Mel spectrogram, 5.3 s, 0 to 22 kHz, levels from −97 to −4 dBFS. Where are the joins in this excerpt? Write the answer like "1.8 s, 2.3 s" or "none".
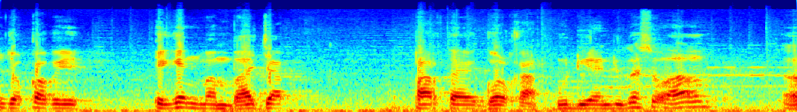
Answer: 3.7 s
